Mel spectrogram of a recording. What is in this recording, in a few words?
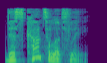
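"disconsolately", English, British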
